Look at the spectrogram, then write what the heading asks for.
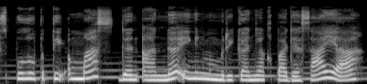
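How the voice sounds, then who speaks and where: A woman's voice: fairly high pitch, fairly quick, dark tone, soft background music, close to an everyday voice. A woman playing a gracious island princess in a children's story, speaking in a polite, regal way. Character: gracious, formal young princess ruling an island.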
